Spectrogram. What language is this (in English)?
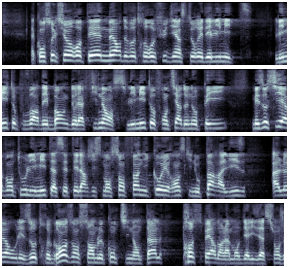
French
